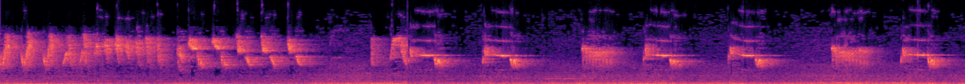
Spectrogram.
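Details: Female Oriental white-eye in full ngeriwik song: a dense burst of fast, high, twittering chirps for about four seconds, then slower, spaced pairs of down-slurred notes about once a second, with low background noise.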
